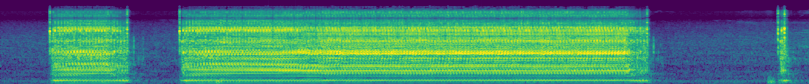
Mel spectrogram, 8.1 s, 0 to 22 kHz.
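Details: Sprayers Plus 105EX backpack sprayer after pump replacement and retightening of the hose fitting; steady, even pump buzz starting cleanly without sputter or surging before shutting off, no leaks, normal operation.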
